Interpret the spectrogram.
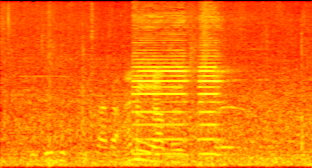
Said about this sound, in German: Der Bus ist da.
